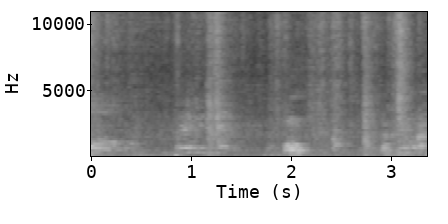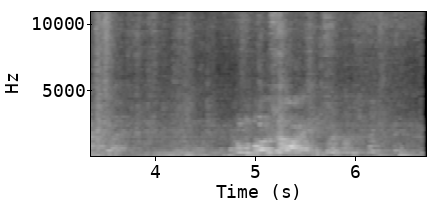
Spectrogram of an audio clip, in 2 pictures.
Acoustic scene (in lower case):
crowded indoor space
